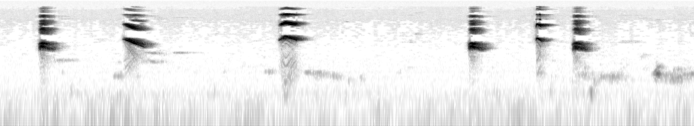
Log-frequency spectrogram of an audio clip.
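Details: Caged Green-winged Saltator singing in the picharro style, its female sharing the cage; short whistled notes with bright overtones, some sliding down, given in scattered bursts of one to three over nine seconds, with near silence between.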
